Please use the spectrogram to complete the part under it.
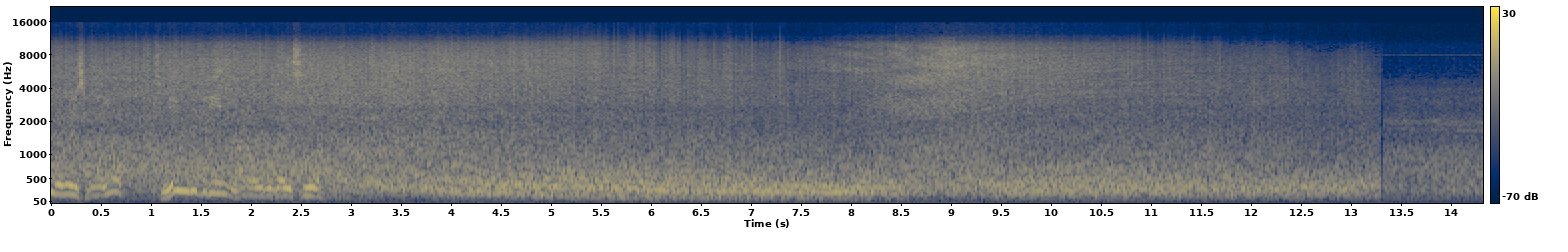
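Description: Jet engines roar loudly as planes fly low overhead.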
